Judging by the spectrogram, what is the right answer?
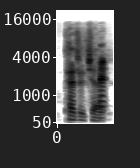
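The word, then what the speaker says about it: Petříček: Petrick? Yeah, Petracek. Petracek. Okay, I butchered that.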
